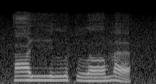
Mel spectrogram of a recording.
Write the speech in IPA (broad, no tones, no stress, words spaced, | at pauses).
ʕiː lːuplːʌːmæ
